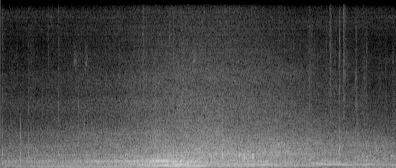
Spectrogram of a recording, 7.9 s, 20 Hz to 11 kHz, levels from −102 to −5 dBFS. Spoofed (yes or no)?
yes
